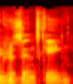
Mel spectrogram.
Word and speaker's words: Krasinski: Krasinski? – Yeah, that word.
